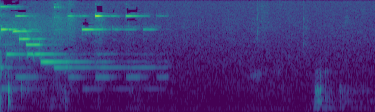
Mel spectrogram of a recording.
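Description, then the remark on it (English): A phone ringtone plays a bright melodic chime for under two seconds before cutting off abruptly, followed by quiet and a brief soft thump. “Okay, hold on. I had to turn my phone off.”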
